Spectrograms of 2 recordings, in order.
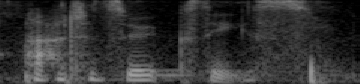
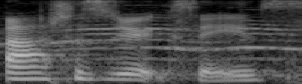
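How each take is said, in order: First: "Artaxerxes" whispered under the breath; whispered name. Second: Said in the usual way. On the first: Real, not acted. Preacher trying out an unusual name, whispering "Artaxerxes". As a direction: whisper "Artaxerxes" as if checking it privately.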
